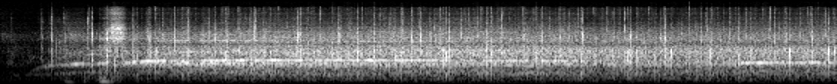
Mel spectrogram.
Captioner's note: audience cheering and clapping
